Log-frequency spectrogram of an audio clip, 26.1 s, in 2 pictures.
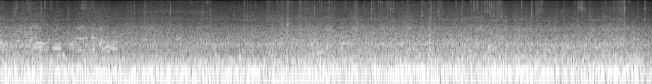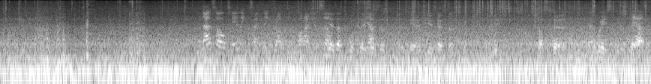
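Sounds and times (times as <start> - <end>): faint clicks and rattles: 0.0 - 17.0, 18.7 - 26.0
train rumble from inside car: 0.0 - 26.0.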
